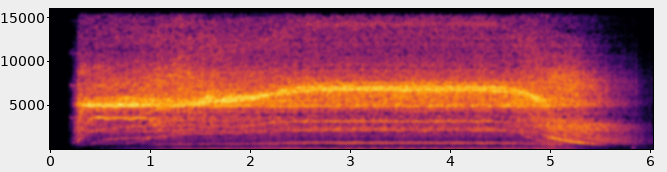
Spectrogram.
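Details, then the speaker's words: JJRC Yizhan Tarantula X6 H16 drone, motors spun up on the stick: small motors whir and one motor squeals with a piercing high chirp over the steady hum, marking it as the faulty motor that also lacks lift when the drone is tilted. "otra forma es el ruido Como vemos chirría un motor"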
